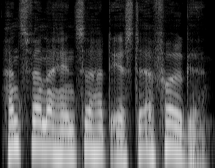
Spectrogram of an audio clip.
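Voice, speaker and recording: A man's voice: fairly high pitch, expressive, measured pace, creaky, warm tone, dry recording, studio quality. A man reading scripted narration for a documentary feature.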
